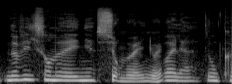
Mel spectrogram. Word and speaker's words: Neuville-sur-Mehaigne: J'arrive jamais à bien prononcer. Neuville-sur-Mehaigne.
